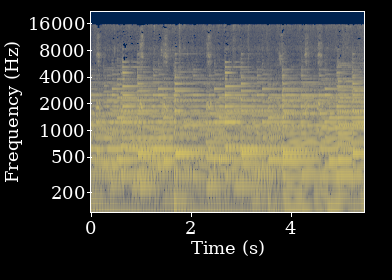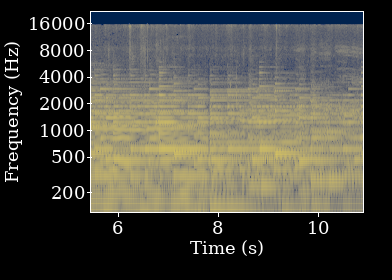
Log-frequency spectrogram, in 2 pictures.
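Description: Background instrumental music, keyboard-led, with held chords that change every second or so.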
